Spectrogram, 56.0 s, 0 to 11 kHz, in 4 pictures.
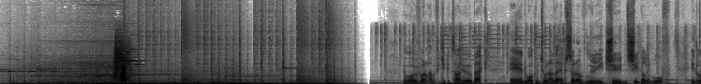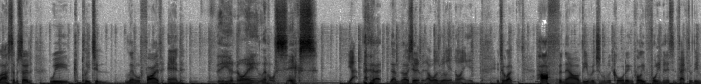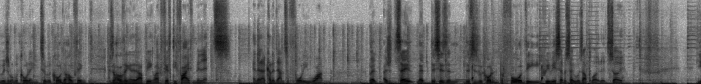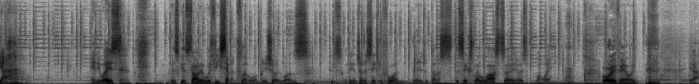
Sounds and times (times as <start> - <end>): Music: 0.0 - 56.0
Speech: 8.0 - 17.7, 18.3 - 20.4, 21.0 - 34.6, 35.4 - 40.5, 42.0 - 42.5, 43.9 - 44.6, 45.4 - 53.5, 54.1 - 54.8, 55.8 - 56.0.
